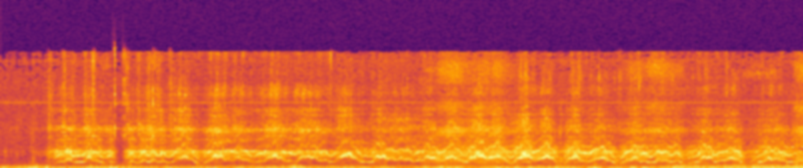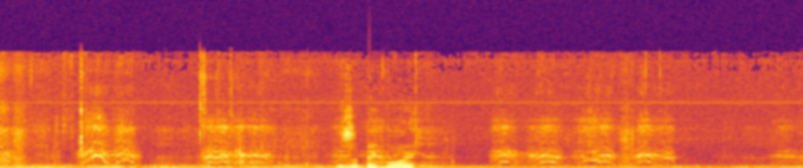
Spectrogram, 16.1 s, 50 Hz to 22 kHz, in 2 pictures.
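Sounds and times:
wind on microphone: 0:00.0 - 0:16.0
fishing reel gears whining: 0:00.3 - 0:10.9, 0:12.9 - 0:14.9.

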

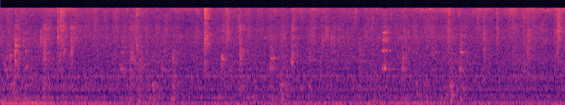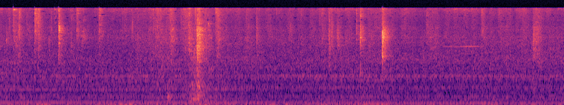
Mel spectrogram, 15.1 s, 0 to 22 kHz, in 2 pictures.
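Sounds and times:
steady low hum: 0:00.0 - 0:15.0
cling film crackling on skin: 0:06.4 - 0:13.3.

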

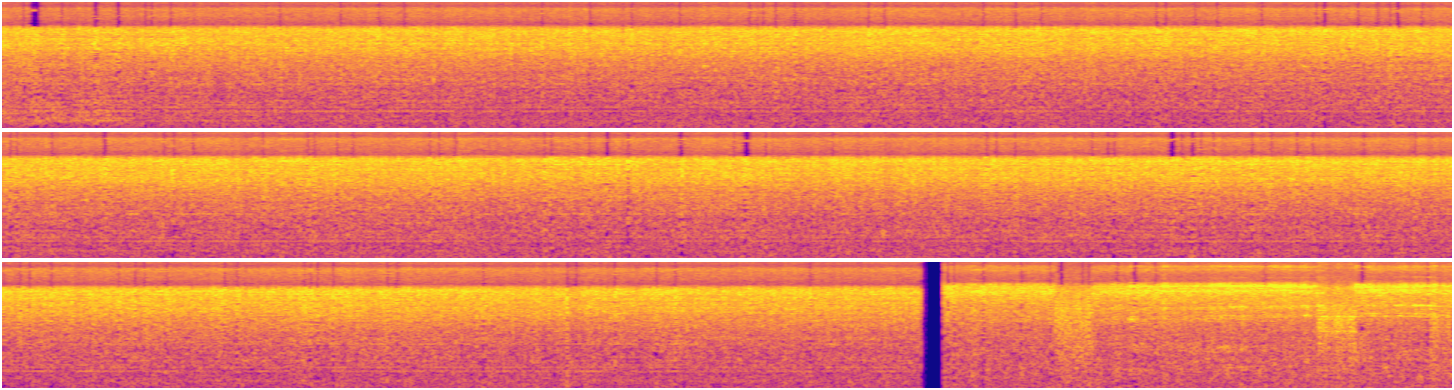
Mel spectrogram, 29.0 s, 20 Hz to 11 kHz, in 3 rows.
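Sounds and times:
faint steady tone: 0:25.6 - 0:29.0.

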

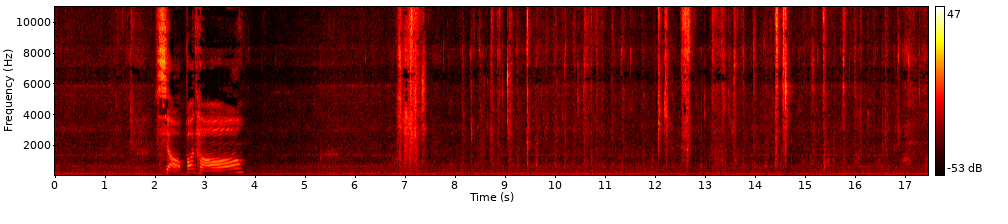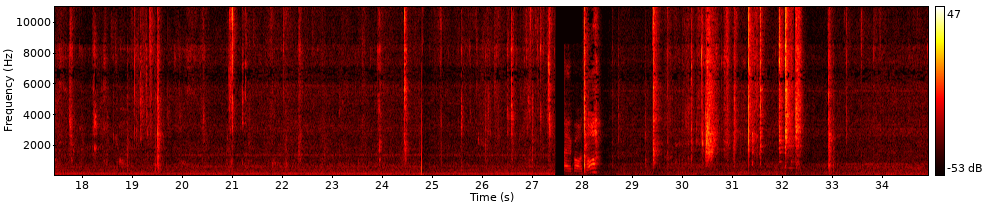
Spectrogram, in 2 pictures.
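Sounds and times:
steady low hum: 0:00.0 - 0:34.9
chewing and lip smacks: 0:06.9 - 0:27.5
wet slurping and sucking: 0:08.2 - 0:20.4.

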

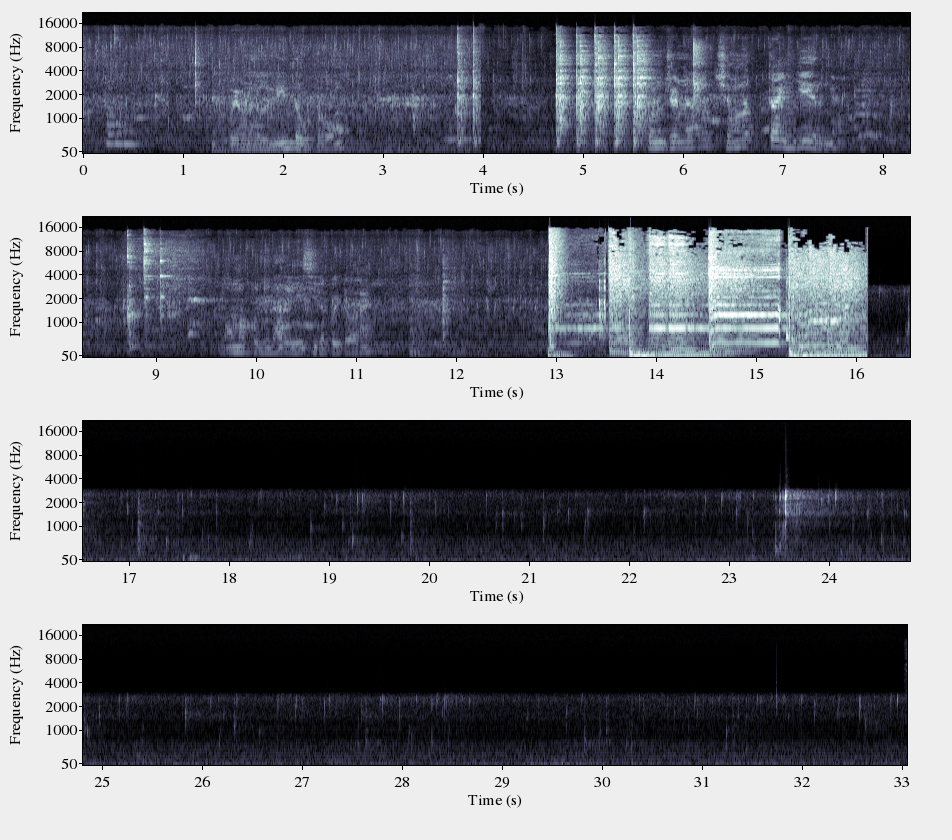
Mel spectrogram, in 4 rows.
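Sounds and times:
curry simmering with bubbling: 0:00.0 - 0:13.0.

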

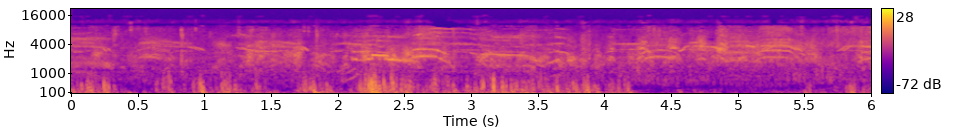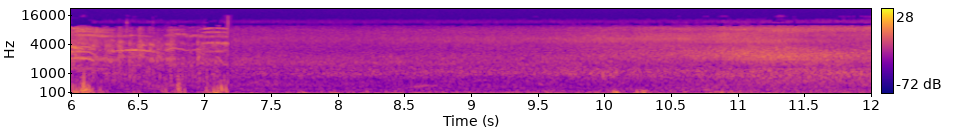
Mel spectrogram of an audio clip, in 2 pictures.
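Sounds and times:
gulls calling: 0:00.0 - 0:07.2
wind buffeting microphone: 0:00.0 - 0:12.0.

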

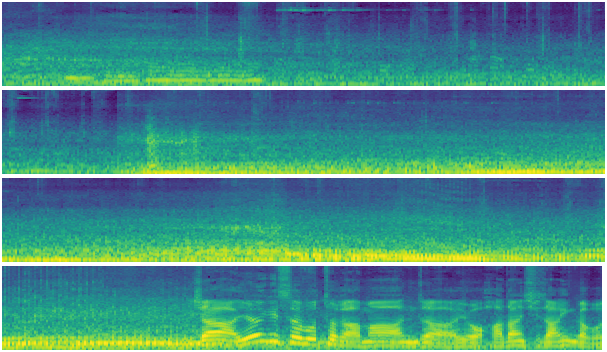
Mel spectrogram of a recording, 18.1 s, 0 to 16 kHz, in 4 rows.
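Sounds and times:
engine revving: 0:05.4 - 0:16.2.

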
